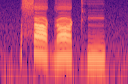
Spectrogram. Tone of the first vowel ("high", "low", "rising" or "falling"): falling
